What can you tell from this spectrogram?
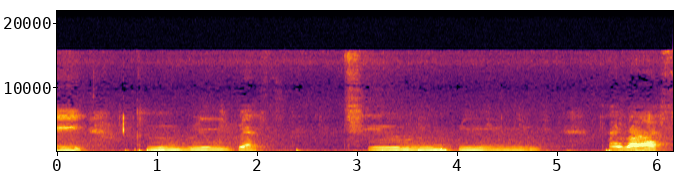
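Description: A toddler singing wordlessly in a few long, held notes, then a louder, wavering note near the end.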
